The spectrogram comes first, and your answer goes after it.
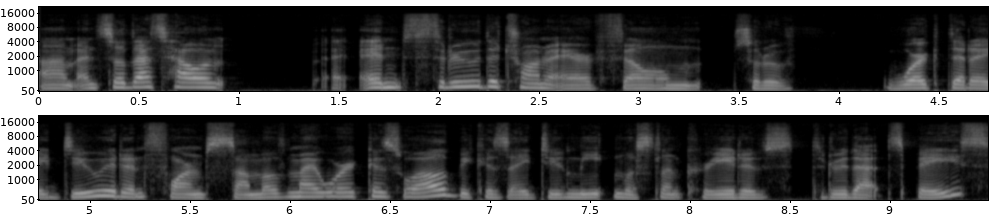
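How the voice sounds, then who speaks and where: A woman's plain, everyday voice, fairly low in pitch, at a moderate pace, with a dry, close sound and no echo. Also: ordinary pitch variation. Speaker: film producer and festival director. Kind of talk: panel discussion.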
